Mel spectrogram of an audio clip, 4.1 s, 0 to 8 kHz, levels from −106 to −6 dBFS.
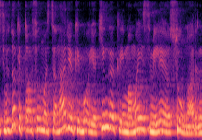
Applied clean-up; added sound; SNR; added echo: none; none; none; reverberation time 0.7 s.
